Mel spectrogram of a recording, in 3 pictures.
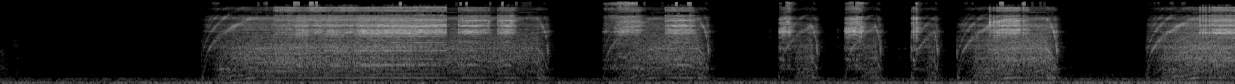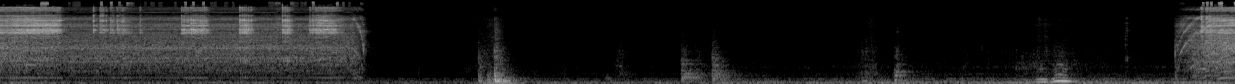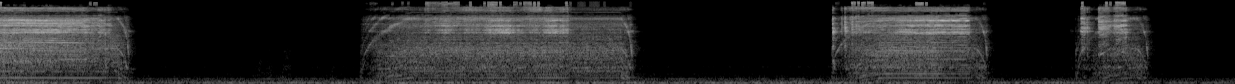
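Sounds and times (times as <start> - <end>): handheld power tool running: 2.0 - 5.5, 6.1 - 7.1, 7.8 - 10.6, 11.5 - 16.0, 24.1 - 26.0, 28.3 - 31.1, 33.0 - 34.6, 35.5 - 36.2
thump: 17.1 - 17.6.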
